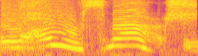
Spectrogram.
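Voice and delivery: high, shouted anime hero battle cry; anime attack shout. Pretend. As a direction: yell it like an anime hero's special move. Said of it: "having a character say a bunch of U S states' names before throwing a punch".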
